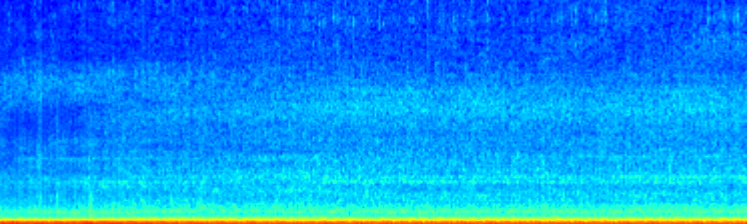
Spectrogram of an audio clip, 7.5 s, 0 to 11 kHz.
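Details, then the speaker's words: Base 1974 Corvette C3 L48 V8 after installing new Corvette Central Magnaflow exhaust: deep even rumble with smooth steady beat, no rattles, ticks or leaks; healthy exhaust. "so that's it it's all installed and here is the final sound after the magnaflow exhaust is installed"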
